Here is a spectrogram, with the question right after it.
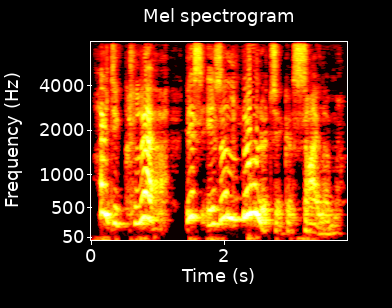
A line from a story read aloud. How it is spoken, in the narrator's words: cried Lizaveta Prokofievna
